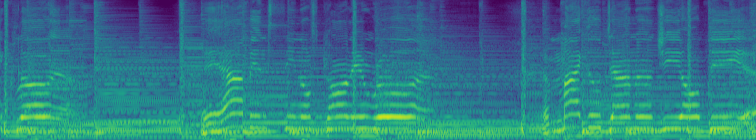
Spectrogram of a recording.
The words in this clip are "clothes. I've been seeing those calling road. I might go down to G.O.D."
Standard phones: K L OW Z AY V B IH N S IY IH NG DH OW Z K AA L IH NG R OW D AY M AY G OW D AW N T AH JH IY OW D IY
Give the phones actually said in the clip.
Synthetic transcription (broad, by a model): K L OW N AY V B IH N S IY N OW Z K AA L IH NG R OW AY M AY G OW D AW N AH JH IY OW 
